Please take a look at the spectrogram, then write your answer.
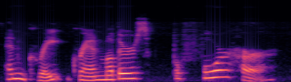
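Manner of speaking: ordinary delivery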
